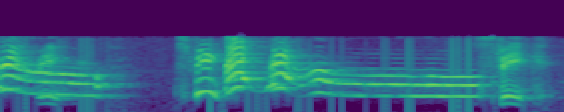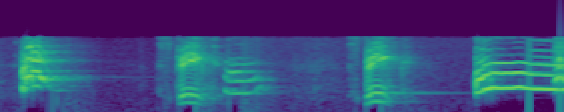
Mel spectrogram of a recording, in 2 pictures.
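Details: Pet female dog howling back at her owner, sometimes copying a howled "I love you"; wavering howls, one long held tone, then short yippy rising notes separated by pauses, with a human voice mixed in.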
